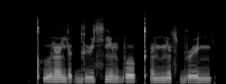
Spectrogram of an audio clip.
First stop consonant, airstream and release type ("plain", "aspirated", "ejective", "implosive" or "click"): ejective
